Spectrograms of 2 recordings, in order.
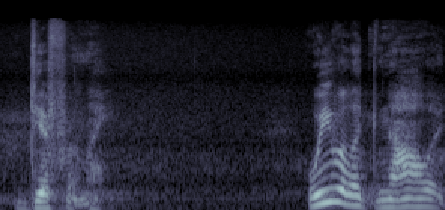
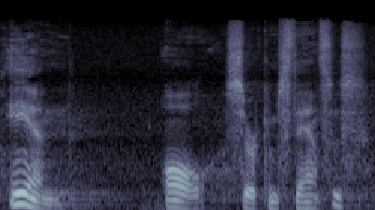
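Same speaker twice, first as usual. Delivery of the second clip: emphatic correction on "in"; stress on in; 4 semitones lower, slower than usual. Shown as a demonstration. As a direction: hit "in" hard, then settle.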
